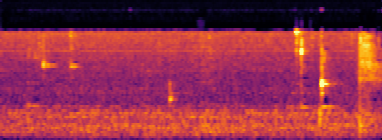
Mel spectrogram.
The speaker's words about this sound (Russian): Наливаем немножко воды в сковороду.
